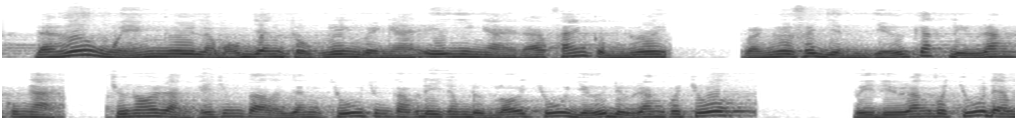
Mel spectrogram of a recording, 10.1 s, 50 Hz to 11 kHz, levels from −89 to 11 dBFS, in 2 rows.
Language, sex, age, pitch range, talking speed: Vietnamese, male, 20-39, 125-165 Hz, 330 wpm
